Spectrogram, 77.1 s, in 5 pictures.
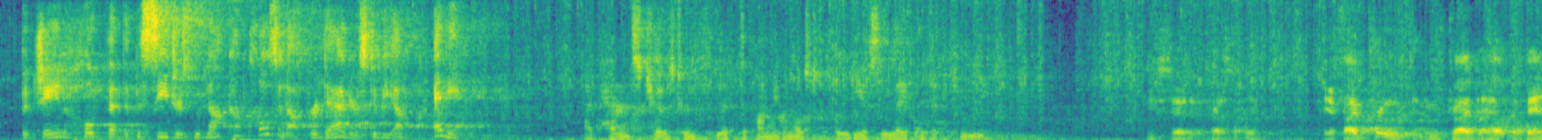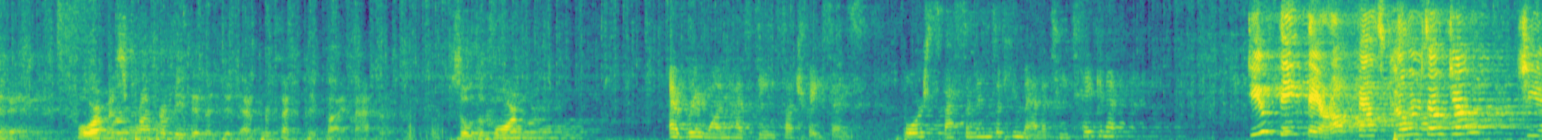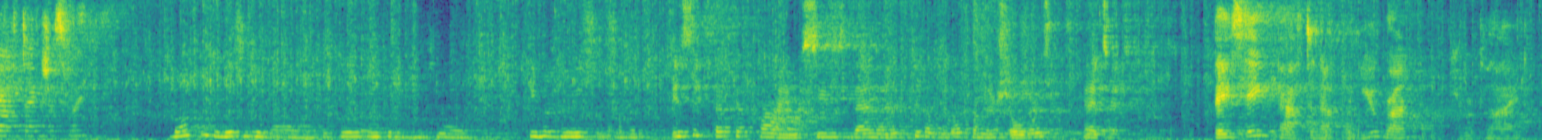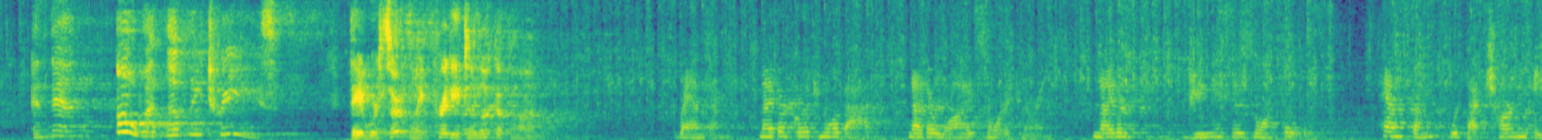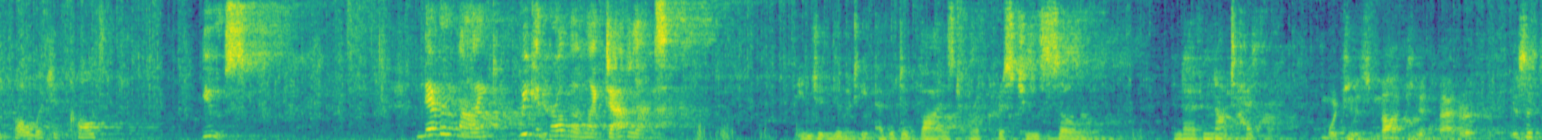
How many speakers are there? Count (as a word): eight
